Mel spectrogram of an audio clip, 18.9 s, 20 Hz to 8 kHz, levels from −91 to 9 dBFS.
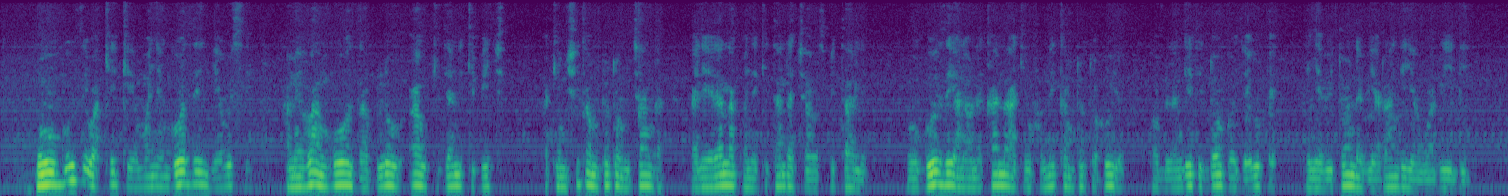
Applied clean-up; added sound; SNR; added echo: none; none; none; none.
